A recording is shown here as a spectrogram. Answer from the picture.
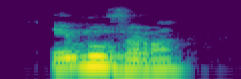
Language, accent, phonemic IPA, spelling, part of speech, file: French, Canada, /e.mu.vʁɔ̃/, émouvrons, verb, LL-Q150 (fra)-émouvrons.wav
- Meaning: first-person plural future of émouvoir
